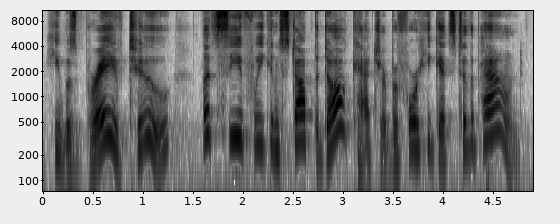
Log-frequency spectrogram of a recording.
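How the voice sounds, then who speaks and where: A woman's voice: on the high side, sing-song, moderate pace, a little mellow, voice pushed up. A woman voicing a firm, kindly man of the house in a storybook, decisive and reassuring. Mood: approving.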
